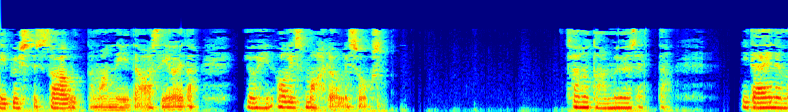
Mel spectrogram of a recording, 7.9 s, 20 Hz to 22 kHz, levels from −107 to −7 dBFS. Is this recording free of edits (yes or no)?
yes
